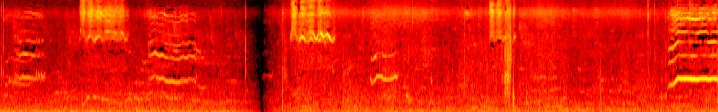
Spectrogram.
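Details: Stray cats in a Moroccan city meow repeatedly, hungry and wanting food and attention from the person who feeds them. Four or five wavering, harmonic meows are spread across the stretch, with bursts of hissy noise in between.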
